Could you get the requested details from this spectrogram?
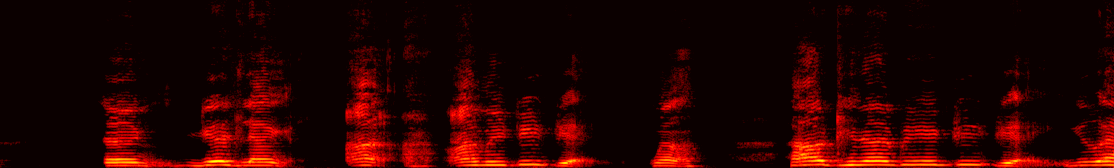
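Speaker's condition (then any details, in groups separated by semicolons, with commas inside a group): Cerebral palsy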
